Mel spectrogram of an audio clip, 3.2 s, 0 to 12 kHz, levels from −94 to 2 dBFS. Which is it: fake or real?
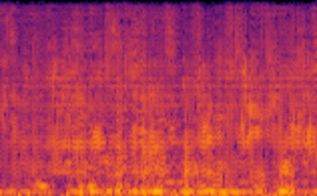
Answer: fake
